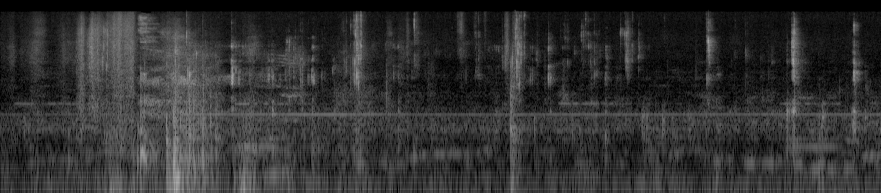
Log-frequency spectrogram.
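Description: Close-up eating sounds: chewing and mouth smacks, with a paper napkin rustling against the face in the first few seconds and sips from a glass near the end.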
